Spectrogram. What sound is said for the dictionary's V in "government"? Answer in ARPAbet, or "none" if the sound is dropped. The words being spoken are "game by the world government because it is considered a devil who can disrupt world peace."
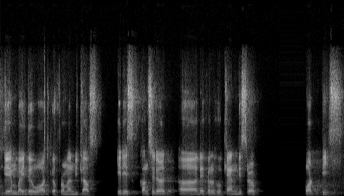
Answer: F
